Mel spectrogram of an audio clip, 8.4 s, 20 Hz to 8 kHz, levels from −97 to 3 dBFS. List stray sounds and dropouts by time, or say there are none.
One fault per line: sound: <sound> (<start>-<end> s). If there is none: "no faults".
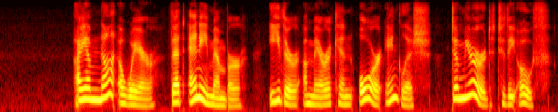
no faults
